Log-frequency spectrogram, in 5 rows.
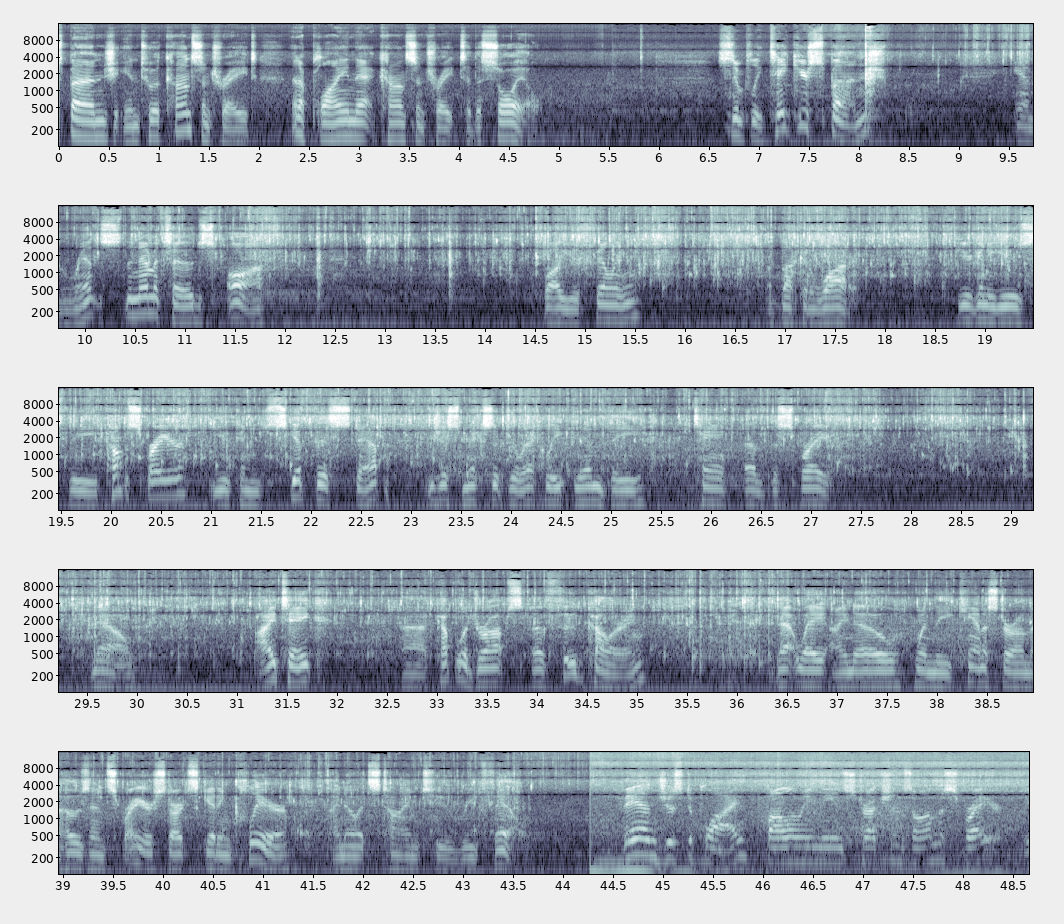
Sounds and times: Speech: 0.0s - 4.8s, 6.6s - 8.3s, 9.6s - 11.9s, 14.6s - 15.6s, 16.8s - 17.7s, 18.7s - 27.4s, 29.5s - 30.0s, 31.2s - 31.9s, 32.6s - 35.1s, 36.4s - 43.6s, 44.6s - 48.6s
Liquid: 5.9s - 48.6s.

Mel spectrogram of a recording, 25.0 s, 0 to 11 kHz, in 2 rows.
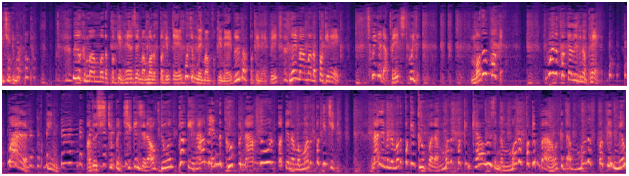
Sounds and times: Speech: 0.0s - 0.7s, 1.4s - 8.4s, 9.4s - 10.1s, 10.9s - 12.0s, 12.6s - 24.9s.

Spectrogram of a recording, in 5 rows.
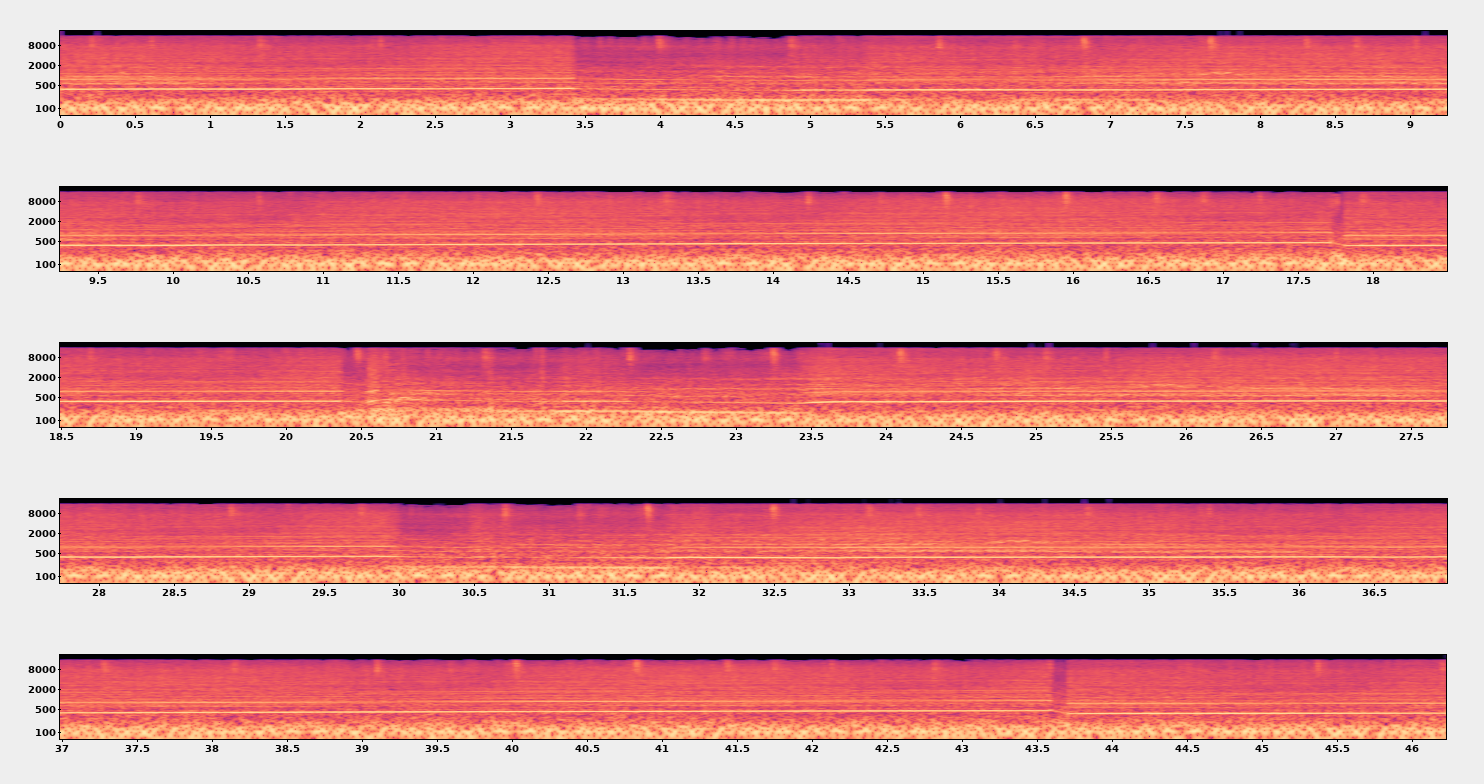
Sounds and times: Car: 0.0s - 46.2s.

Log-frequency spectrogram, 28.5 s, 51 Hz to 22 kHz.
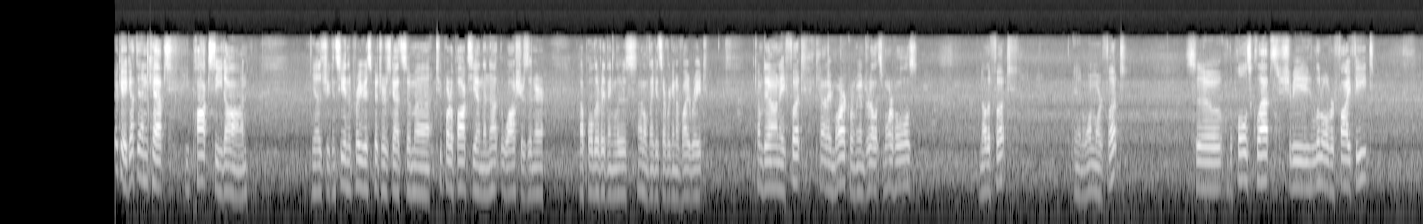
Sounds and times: Speech: 2.3s - 5.0s, 6.2s - 10.9s, 11.6s - 14.2s, 15.1s - 19.0s, 19.6s - 20.4s, 21.4s - 22.6s, 23.7s - 27.5s.

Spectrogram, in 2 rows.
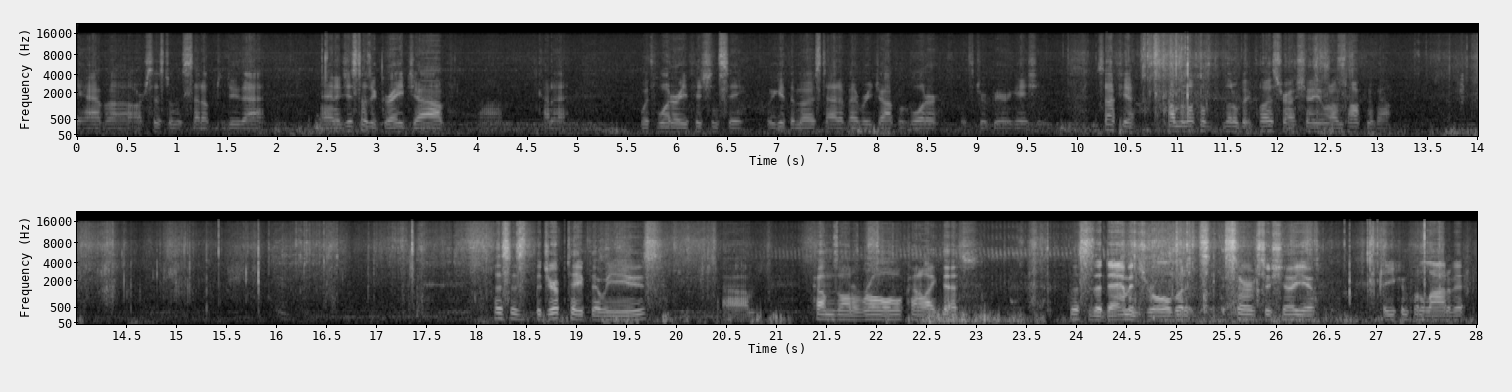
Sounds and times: Speech: 0.0s - 4.9s, 5.6s - 13.2s, 18.2s - 20.8s, 21.4s - 23.0s, 23.9s - 26.4s, 27.0s - 27.9s.

